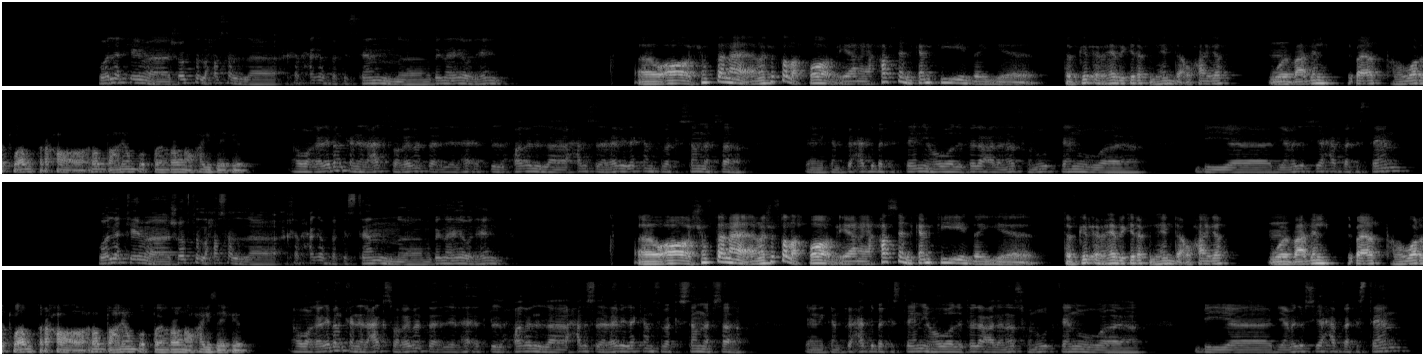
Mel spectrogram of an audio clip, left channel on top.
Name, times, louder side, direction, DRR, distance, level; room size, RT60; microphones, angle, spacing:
voice 1, 1.0-5.1 12.7-12.9 17.1-21.6 22.2-28.2, right 2 dB, 50° right, 1.9 m, -42 dB
voice 2, 6.3-10.4 10.6-12.3 12.7-16.7, right 5 dB, 70° right, 0.5 m, -29 dB
14.0 x 12.0 x 2.3 m
head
